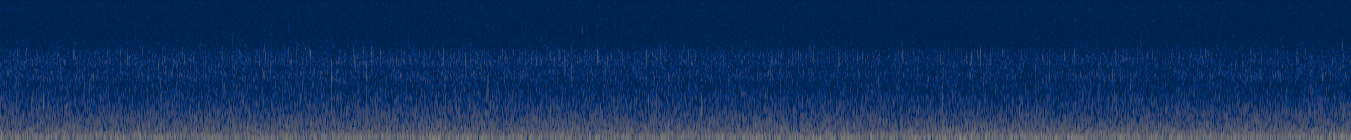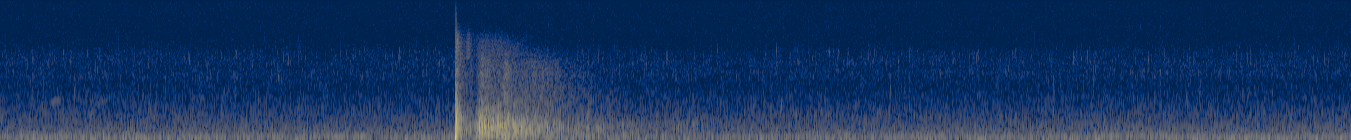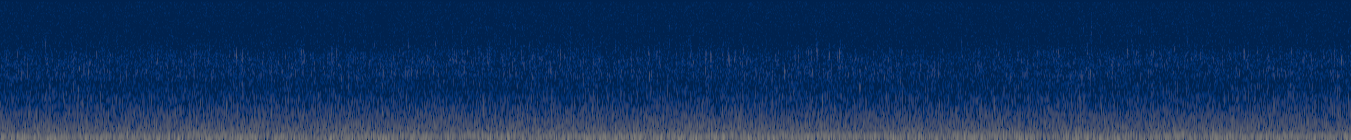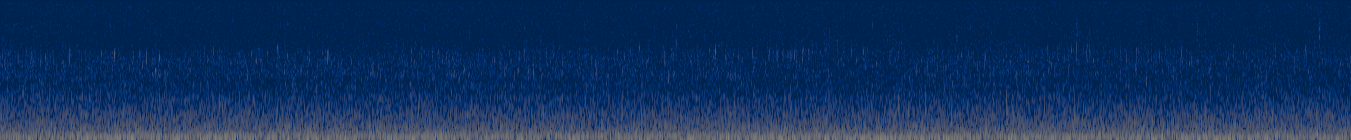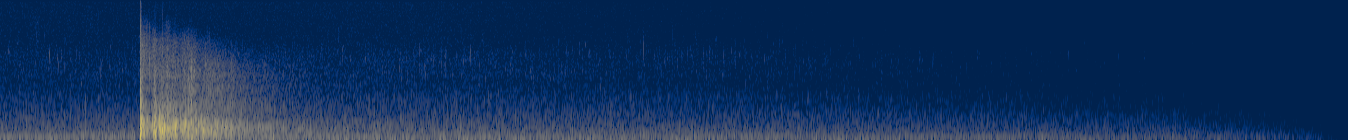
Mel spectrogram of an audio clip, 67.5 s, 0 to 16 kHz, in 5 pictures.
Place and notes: schwedt/oder: riverbank - the city, the country & me: drain pipe
water from a drain pipe runs in to the oder river, some boys play with fireworks
the city, the country & me: january 2, 2014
